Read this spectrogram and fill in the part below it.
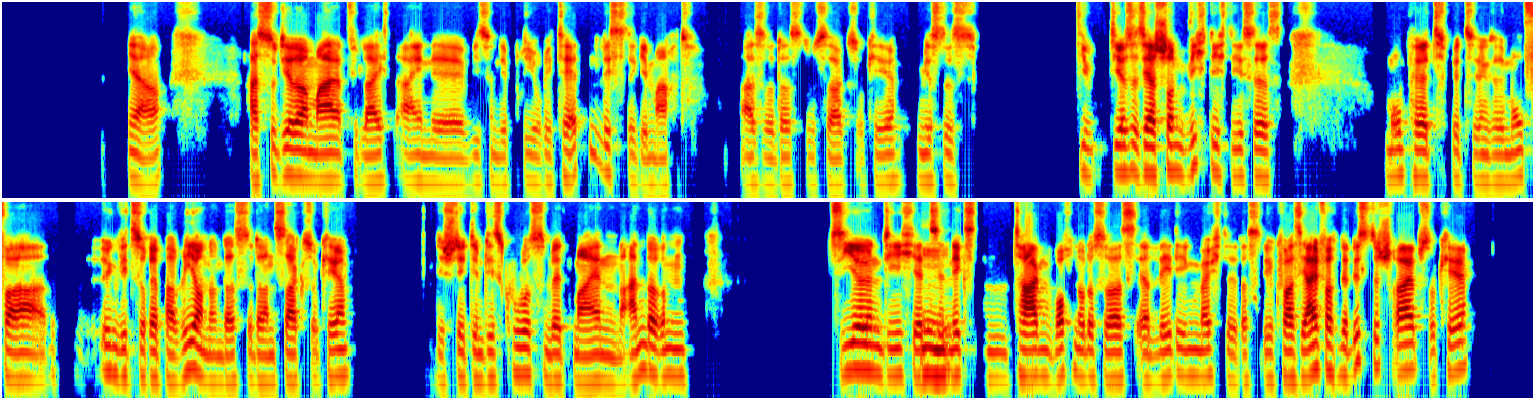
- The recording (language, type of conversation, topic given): German, advice, Wie hindert mich mein Perfektionismus daran, mit meinem Projekt zu starten?
- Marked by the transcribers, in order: none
